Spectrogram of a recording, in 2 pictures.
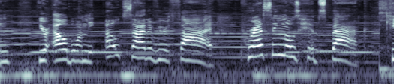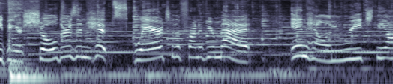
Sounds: music, speech

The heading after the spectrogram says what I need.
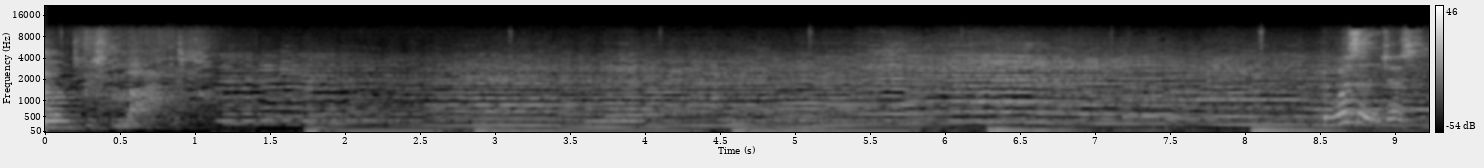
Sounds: cello, speech, music

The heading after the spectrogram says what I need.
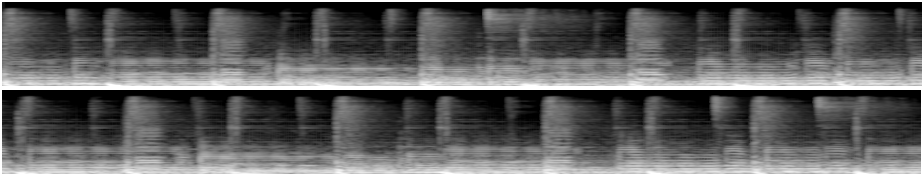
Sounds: guitar, musical instrument, bass guitar, music, plucked string instrument

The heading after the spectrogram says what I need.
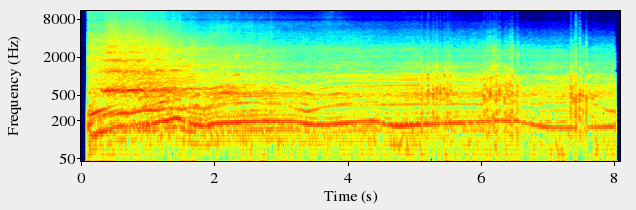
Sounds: vehicle, vroom, car, medium engine (mid frequency)

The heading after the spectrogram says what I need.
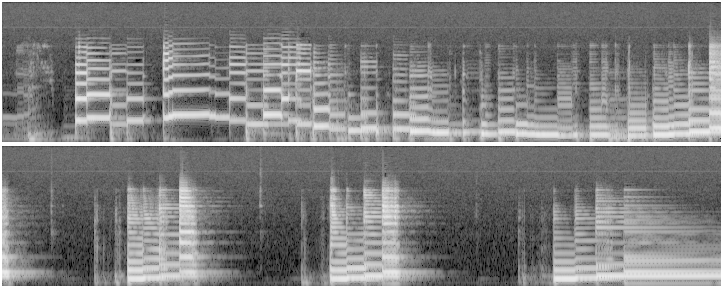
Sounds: musical instrument, strum, music, plucked string instrument, guitar

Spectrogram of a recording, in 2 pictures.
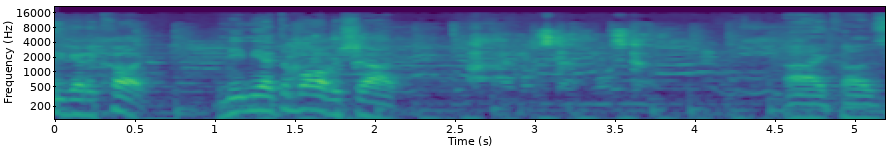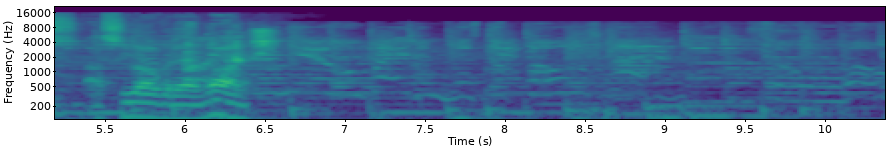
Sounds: speech, music, background music

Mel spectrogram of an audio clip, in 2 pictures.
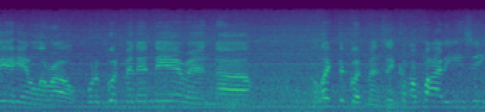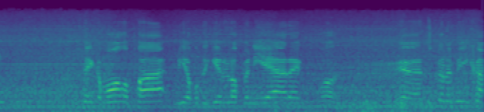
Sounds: air conditioning, speech, vehicle

